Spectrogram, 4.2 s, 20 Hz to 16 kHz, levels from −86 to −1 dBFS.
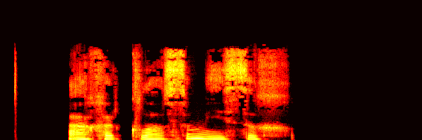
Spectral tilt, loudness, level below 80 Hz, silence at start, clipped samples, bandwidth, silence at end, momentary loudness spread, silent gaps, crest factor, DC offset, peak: -4 dB/octave; -16 LUFS; -64 dBFS; 0.7 s; under 0.1%; 11 kHz; 1.35 s; 12 LU; 1.22-1.31 s; 20 dB; under 0.1%; 0 dBFS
